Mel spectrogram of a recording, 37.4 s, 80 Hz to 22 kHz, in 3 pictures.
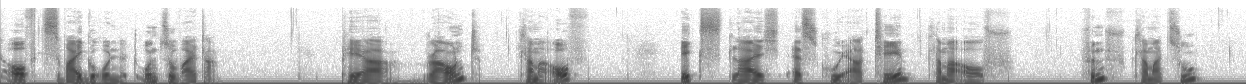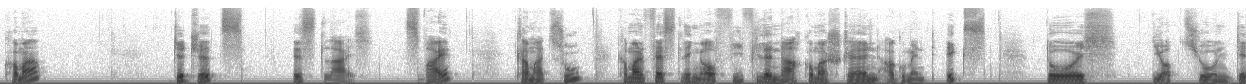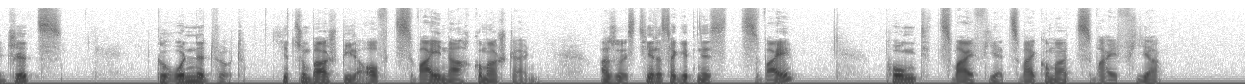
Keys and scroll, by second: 3.1-5.0 typing, 6.3-9.0 typing, 10.6 5, 11.3 shift+9, 12.1 ,, 13.4-15.1 typing, 16.2 2, 17.1 shift+9, 27.4 Return.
